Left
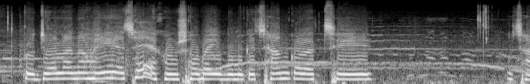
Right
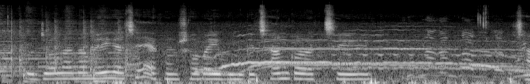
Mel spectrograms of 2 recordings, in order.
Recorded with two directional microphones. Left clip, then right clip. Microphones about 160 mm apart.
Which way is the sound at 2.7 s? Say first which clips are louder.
Left 7 dB; 60° left (ahead or behind).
